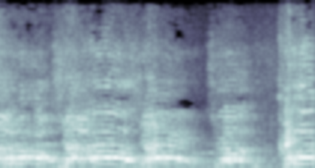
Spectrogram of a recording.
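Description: Men's voices yelling over one another in high, strained shouts, with a brief lull about a second and a half in.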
